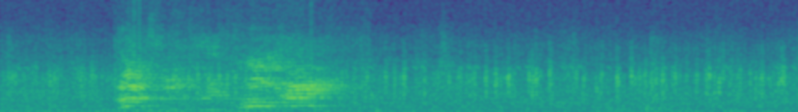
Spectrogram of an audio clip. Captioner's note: fireman yelling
